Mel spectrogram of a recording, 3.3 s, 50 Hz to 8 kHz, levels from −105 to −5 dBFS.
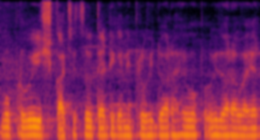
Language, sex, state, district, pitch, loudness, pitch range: Marathi, male, Maharashtra, Pune, 120 Hz, -34 LUFS, 120-125 Hz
